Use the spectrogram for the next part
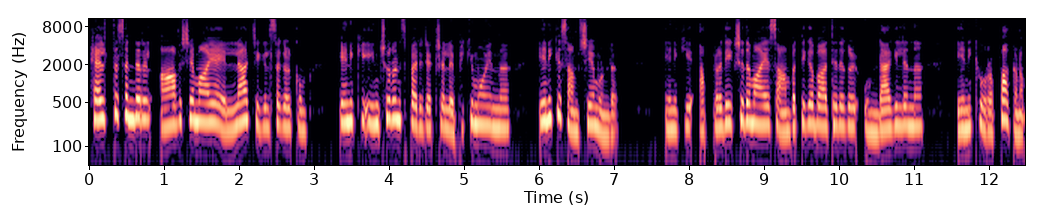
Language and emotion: Malayalam, fearful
